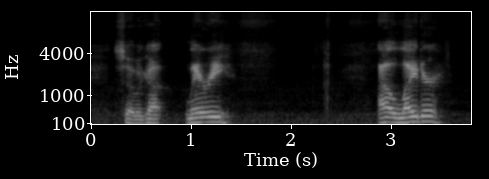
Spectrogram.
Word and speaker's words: Leiter: So we got Larry, Al Leiter, even though I always said Latier.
